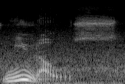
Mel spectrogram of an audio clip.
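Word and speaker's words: Muñoz: Spanish Munoz.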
